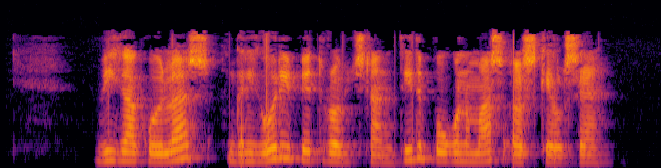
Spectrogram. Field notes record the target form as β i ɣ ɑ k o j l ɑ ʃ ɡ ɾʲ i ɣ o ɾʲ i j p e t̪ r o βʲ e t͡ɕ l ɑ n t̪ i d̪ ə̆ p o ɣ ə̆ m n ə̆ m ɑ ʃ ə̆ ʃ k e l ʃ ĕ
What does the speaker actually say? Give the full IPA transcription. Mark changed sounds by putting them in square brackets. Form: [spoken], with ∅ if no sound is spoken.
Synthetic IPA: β i ɣ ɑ k o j l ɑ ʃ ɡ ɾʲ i ɣ o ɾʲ i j p e t̪ r o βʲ [i] t͡ɕ l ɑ n t̪ i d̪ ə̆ p o ɣ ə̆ [∅] n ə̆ m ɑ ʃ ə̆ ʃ k e l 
